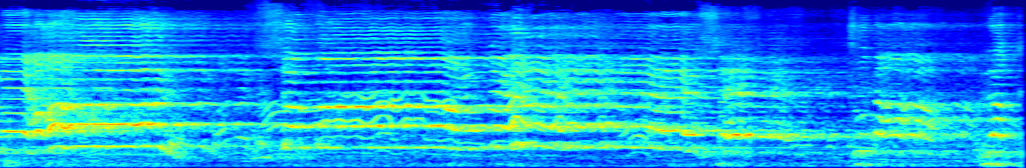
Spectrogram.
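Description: A solo voice singing a Punjabi naat, Islamic devotional verse, in long held notes with wavering ornaments.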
